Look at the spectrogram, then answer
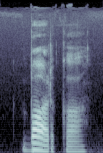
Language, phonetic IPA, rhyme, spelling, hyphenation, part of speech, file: Hungarian, [ˈbɒrkɒ], -kɒ, barka, bar‧ka, noun, Hu-barka.ogg
- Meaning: 1. catkin, ament (a type of inflorescence) 2. velvet (the fine hairy layer of skin covering the young antlers of a deer)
